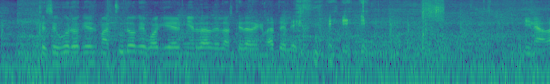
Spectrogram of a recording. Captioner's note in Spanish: risas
